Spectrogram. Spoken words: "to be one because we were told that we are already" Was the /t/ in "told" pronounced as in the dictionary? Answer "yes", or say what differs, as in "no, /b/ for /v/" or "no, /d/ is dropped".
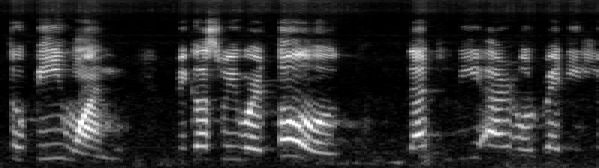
yes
